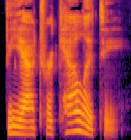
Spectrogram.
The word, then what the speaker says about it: theatricality: the actor Cala T theatricality the tray Khalid T theatricality do you have it the most stressed syllable is the fourth syllable that was a hard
